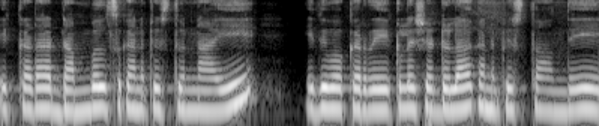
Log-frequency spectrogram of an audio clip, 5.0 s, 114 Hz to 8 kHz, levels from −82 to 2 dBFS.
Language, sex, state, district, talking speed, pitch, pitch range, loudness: Telugu, female, Andhra Pradesh, Guntur, 110 wpm, 205 Hz, 200-210 Hz, -15 LUFS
